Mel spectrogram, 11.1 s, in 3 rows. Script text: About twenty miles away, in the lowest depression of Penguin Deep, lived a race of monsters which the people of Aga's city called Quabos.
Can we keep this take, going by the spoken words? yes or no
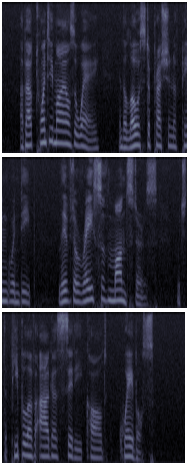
yes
